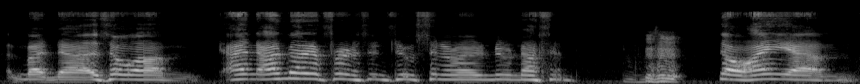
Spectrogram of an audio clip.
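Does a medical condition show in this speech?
Yes: cerebral palsy.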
